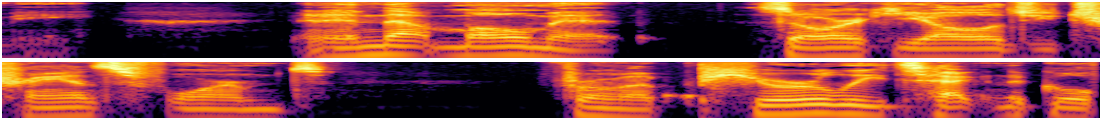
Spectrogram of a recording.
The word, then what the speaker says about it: zooarchaeology: might ask what is zo archaeology for those that are listening and not reading along it's spelled zoo and archaeology together but it's pronounced zo archaeology or zo archaeologist all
